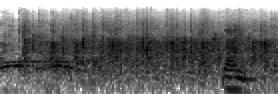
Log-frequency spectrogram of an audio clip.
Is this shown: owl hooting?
no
